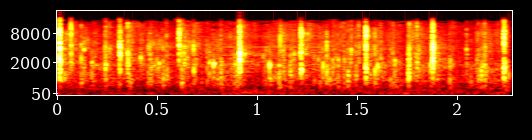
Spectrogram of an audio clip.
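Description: Applause: many hands clapping at an uneven pace.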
